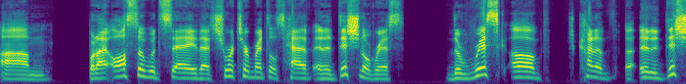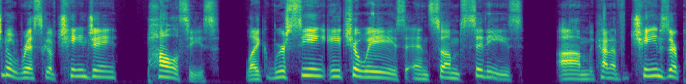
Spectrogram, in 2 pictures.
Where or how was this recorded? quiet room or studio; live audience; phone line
live audience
